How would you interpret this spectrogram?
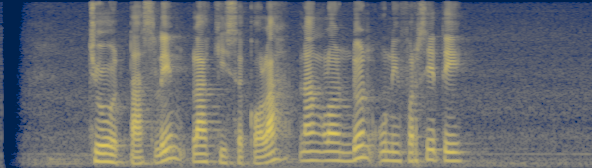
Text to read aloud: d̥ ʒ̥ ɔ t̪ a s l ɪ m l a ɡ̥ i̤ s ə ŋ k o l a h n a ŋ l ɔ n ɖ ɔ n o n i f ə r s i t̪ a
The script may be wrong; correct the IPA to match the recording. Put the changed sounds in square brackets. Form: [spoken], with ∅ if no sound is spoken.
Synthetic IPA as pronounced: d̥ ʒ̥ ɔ t̪ a s l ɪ m l a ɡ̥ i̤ s ə [∅] k o l a h n a ŋ l ɔ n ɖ ɔ n [u] n i f ə r s i t̪ [i]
